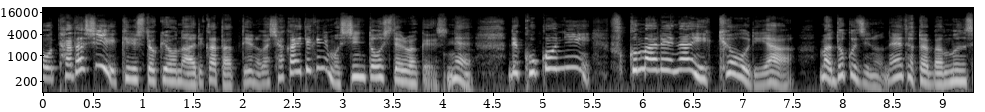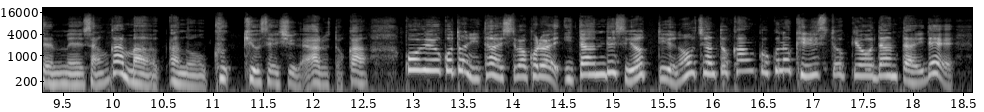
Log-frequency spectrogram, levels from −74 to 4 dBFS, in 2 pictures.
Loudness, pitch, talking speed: -18 LUFS, 265 Hz, 370 characters per minute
